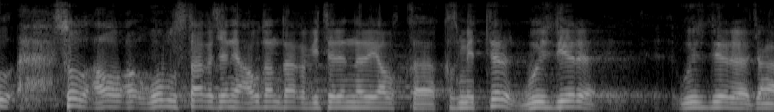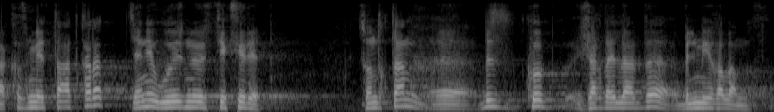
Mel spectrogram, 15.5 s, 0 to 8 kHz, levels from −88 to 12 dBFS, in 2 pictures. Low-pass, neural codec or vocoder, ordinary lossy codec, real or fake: 7.2 kHz; none; Opus, 24 kbps; real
